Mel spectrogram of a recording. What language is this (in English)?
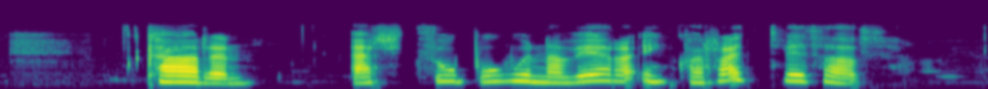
Icelandic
